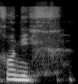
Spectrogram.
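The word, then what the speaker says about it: Honig: sea, cuando, o sea, la g está al final y hay una i al costado, se pronuncia como una cjig, o sea, esa H se pronuncia como una J, como hon. Ya explicaré que la Ch, o sea, CJ en alemán es como una una J suave, ¿sí?, pero aquí es jonig.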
